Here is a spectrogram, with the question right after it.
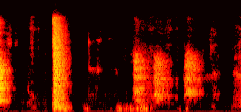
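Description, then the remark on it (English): A dog barks in a quick run of short, sharp yaps, fairly loud, with a heavy thud of a door being shut just before. “Oh, fuck's sake, let me shut this door, stupid dog.”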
